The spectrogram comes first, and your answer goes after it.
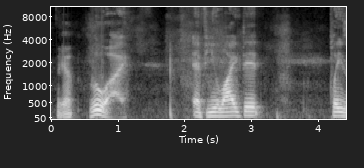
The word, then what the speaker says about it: Luyeye: Luyeye.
